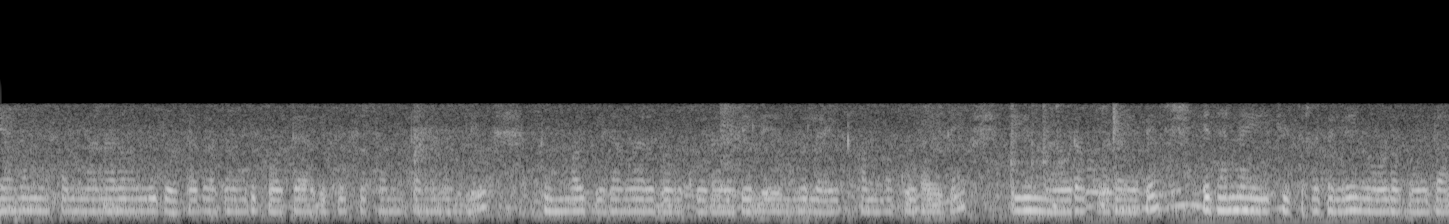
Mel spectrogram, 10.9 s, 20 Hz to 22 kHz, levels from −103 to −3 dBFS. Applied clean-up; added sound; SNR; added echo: none; none; none; none.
